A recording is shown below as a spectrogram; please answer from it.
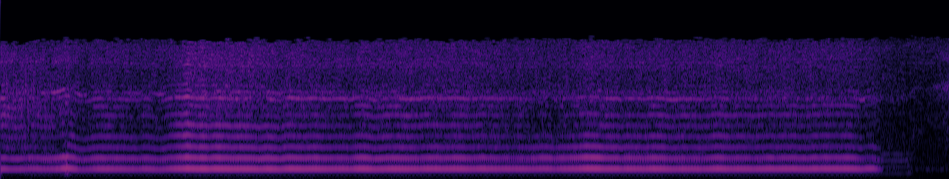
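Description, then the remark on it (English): A single long, steady buzzing "zzz" made with the upper and lower front teeth lightly touching, held at one low pitch with a gritty edge for about nine seconds before stopping abruptly. No talking. “And what you do is you just put your upper and lower front teeth together lightly, very lightly, and then barely touching those teeth, you make the Z sound.”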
